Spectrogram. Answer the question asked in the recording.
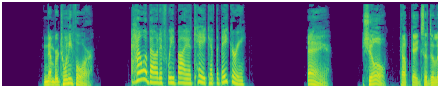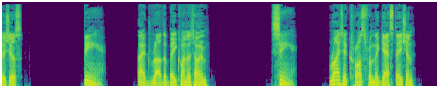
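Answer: B: I'd rather bake one at home.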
